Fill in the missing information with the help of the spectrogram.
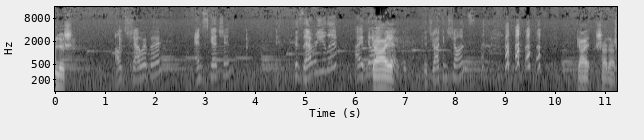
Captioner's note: laughs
